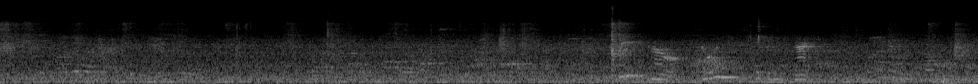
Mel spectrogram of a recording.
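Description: Paper tickets rustle and slide on a metal counter.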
